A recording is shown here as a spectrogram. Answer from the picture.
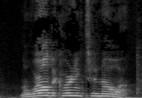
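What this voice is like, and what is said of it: Kermit the Frog character voice. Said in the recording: “Kermit voice.”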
